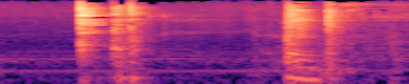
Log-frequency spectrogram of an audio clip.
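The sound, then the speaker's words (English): Dishes being unloaded from a dishwasher: a few sharp clinks and clatters of plates and cutlery in two brief clusters, separated by a quiet pause, with no one talking. “If I keep unloading, I'll remember the dishwasher.”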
